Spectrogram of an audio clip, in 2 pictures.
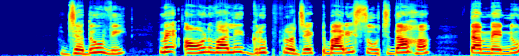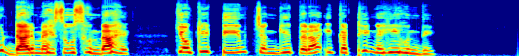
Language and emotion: Punjabi, fearful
